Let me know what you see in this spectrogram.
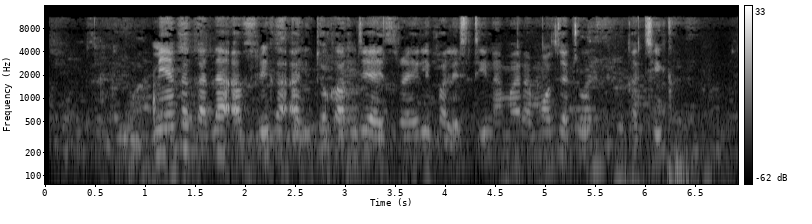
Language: Swahili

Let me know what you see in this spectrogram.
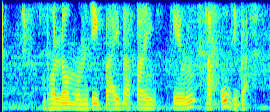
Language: Odia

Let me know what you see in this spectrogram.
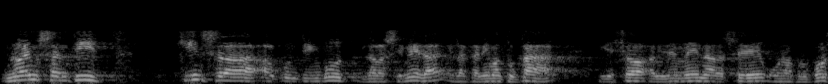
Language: Catalan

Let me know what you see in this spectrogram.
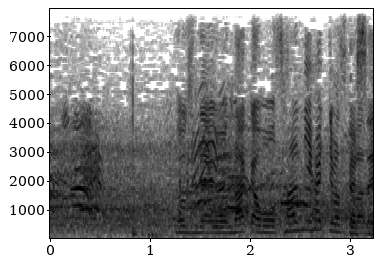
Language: Japanese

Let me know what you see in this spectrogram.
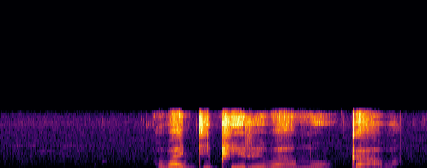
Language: Northern Sotho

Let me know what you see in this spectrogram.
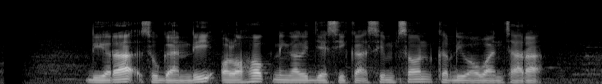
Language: Sundanese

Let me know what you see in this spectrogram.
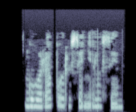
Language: Taita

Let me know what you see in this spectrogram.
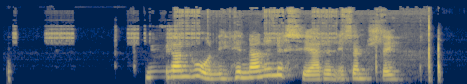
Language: Welsh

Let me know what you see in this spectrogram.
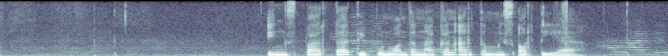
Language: Javanese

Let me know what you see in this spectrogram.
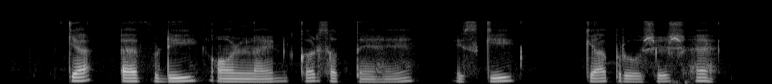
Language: Hindi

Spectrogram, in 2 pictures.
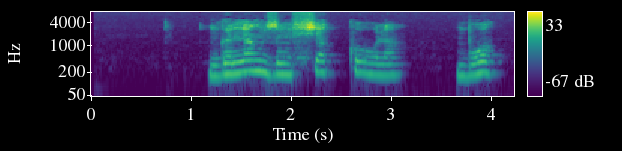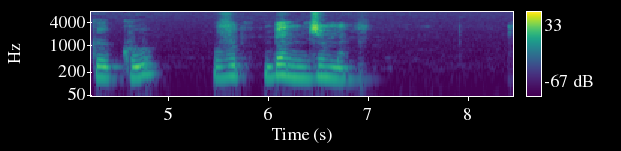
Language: Medumba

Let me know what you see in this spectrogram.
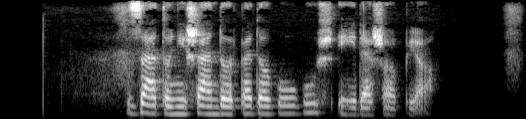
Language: Hungarian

